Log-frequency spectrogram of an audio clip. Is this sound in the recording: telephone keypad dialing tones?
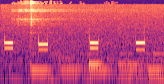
yes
